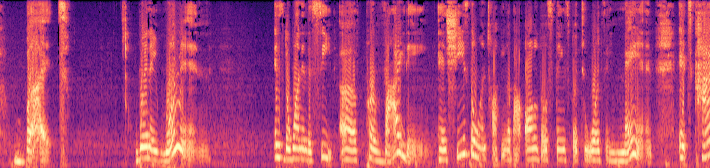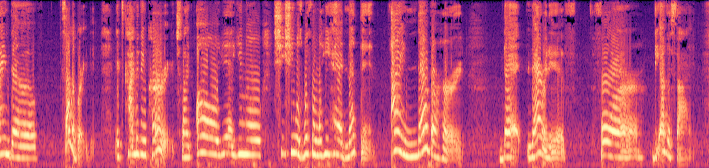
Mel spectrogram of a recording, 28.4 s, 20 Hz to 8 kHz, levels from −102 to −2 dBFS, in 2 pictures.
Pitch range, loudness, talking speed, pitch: 180-275 Hz, -8 LUFS, 120 wpm, 230 Hz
